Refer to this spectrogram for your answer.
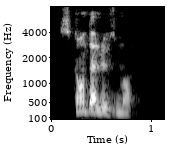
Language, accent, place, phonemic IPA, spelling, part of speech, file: French, France, Lyon, /skɑ̃.da.løz.mɑ̃/, scandaleusement, adverb, LL-Q150 (fra)-scandaleusement.wav
- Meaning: grossly, appallingly, scandalously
